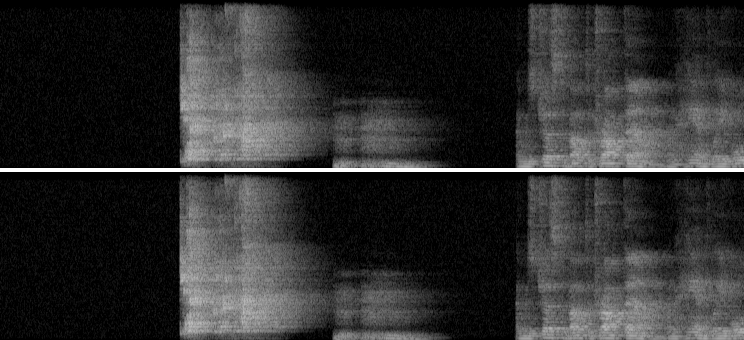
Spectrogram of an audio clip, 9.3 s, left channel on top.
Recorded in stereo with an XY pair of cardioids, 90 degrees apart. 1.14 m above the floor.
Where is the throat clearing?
45° left, 0.7 m.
